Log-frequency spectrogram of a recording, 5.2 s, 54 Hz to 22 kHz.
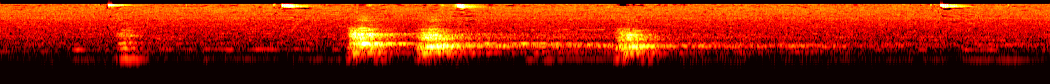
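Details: Dog named Rex with a companion, running around at night, recorded September 21, 2018; a few sharp barks, one faint then a close pair and a later single, over a quiet low hum.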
